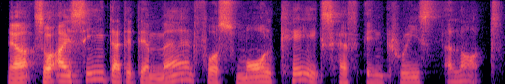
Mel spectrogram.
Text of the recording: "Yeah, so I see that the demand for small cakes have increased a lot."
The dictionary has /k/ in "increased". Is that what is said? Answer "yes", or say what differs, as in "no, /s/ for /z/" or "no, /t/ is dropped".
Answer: yes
